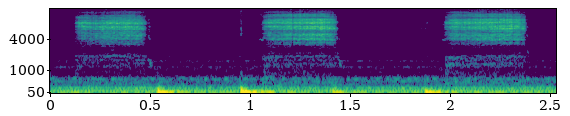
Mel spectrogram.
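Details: Three breathy rasping screeches from wild barn owl nestlings being fed a rodent by the female in a nest box, mixed with loud knocks and shuffling, low hum behind.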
